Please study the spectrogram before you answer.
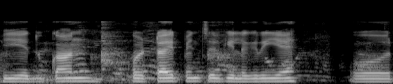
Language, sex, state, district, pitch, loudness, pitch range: Hindi, male, Rajasthan, Bikaner, 145 Hz, -21 LUFS, 140-150 Hz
